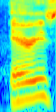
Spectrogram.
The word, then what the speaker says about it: Ares: Aries, the apex, rhymes with Marys and gay sex.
